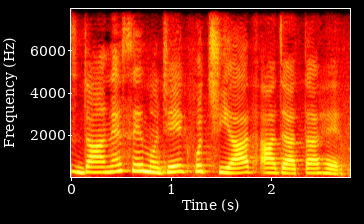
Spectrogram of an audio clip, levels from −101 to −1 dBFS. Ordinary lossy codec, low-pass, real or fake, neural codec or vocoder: none; none; fake; codec, 16 kHz, 1 kbps, X-Codec, WavLM features, trained on Multilingual LibriSpeech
